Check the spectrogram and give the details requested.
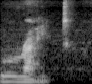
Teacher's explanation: E já o R, ele gera uma vibração na garganta. Então, a gente chama de voiced.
